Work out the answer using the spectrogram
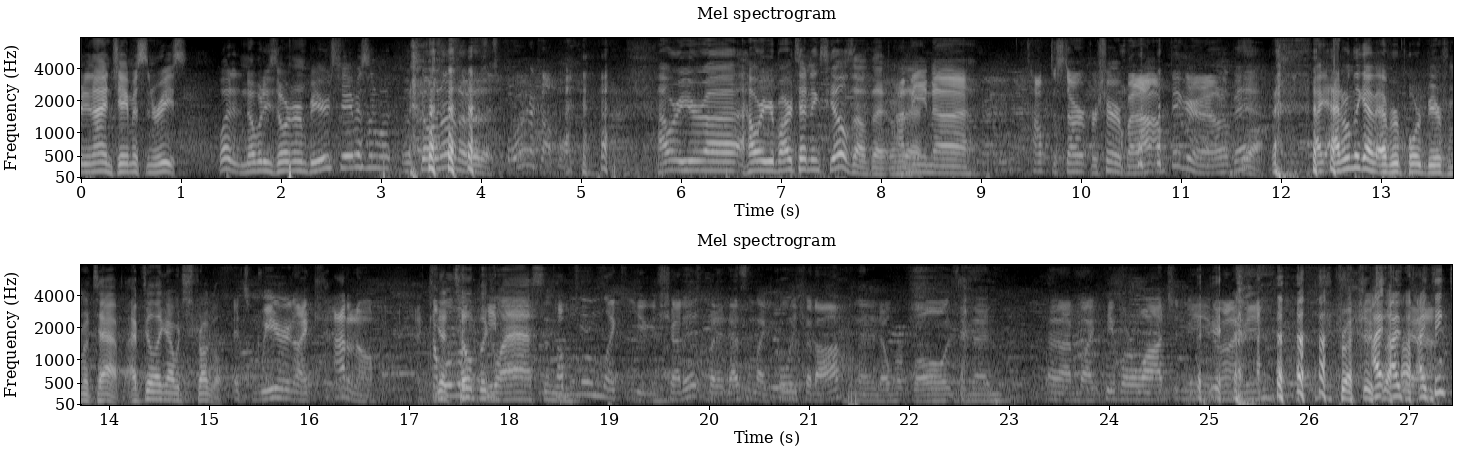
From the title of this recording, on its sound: SRG Live at White Lion Brewery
